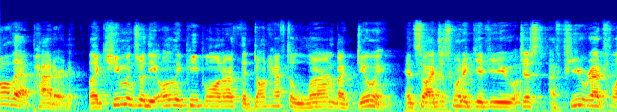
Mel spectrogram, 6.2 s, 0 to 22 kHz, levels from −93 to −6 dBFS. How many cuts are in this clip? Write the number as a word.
two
